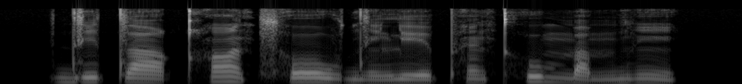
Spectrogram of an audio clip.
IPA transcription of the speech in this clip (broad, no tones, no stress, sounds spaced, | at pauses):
d i t aː qʰ ã t͡sʰ oː w d ĩ lʲ eː pʰ ɛ̃ kʰ u m a m b ĩ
